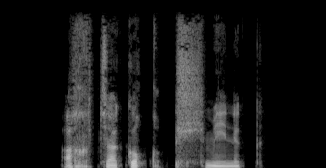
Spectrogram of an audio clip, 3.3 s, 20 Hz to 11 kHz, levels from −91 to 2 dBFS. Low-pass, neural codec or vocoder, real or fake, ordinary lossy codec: 9.9 kHz; none; real; AAC, 64 kbps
